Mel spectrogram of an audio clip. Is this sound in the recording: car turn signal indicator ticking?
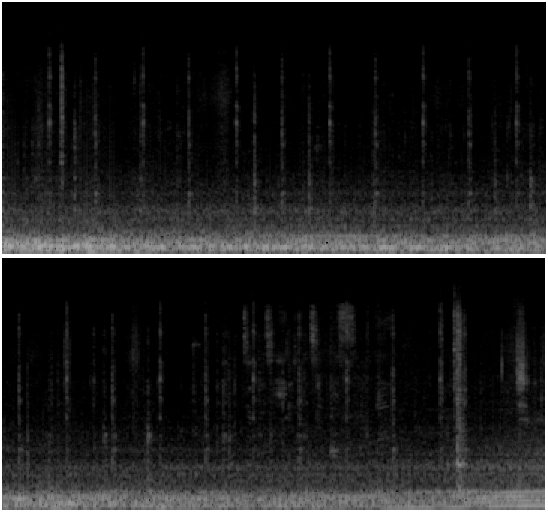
yes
